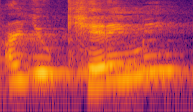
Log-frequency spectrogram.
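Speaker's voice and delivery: high, rising disbelief; retold incredulity. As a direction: imitate an indignant, incredulous question. Retold reaction to being punched.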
